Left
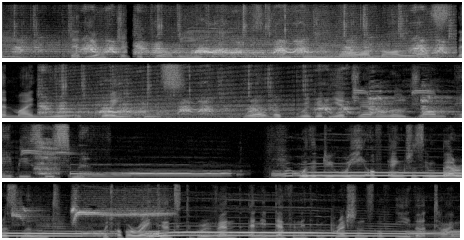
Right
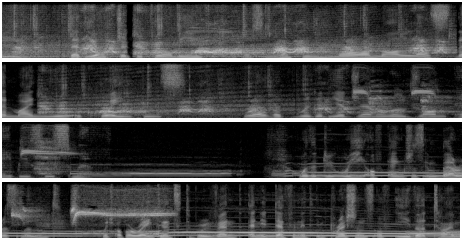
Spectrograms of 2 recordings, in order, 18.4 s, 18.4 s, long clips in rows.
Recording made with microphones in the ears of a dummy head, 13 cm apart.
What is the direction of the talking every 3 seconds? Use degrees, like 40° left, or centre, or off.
50° right, 10° right, 10° left, 20° left, centre, 40° right.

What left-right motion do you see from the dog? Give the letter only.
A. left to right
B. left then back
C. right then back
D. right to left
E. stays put
B.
